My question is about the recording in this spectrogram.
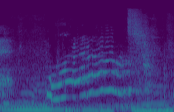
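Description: A woman's long, high-pitched squeal of delighted surprise, rising and bending in pitch, over soft background music.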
